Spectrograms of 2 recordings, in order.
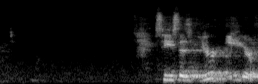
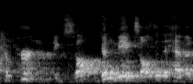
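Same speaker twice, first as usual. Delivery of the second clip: much higher, a boastful civic slogan; proud city motto; 8 semitones higher, faster than usual. Retold or imitated. Preacher imitating Capernaum's proud motto, boastful and high. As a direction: toss it off like the town's own proud boast. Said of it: "it was something along the lines of".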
